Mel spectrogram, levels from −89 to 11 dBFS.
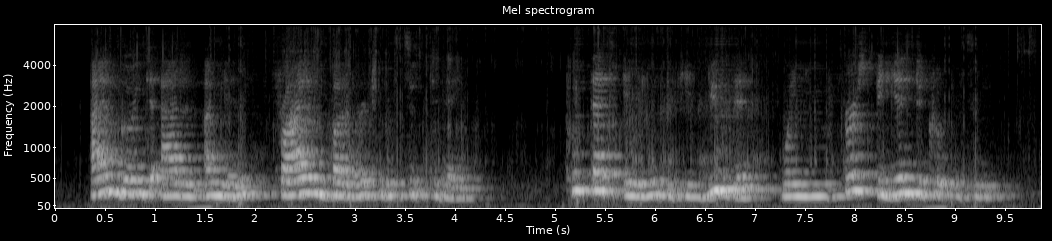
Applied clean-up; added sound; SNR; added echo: neural separator model SepFormer DNS4.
